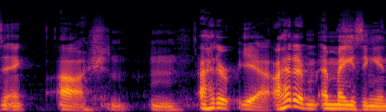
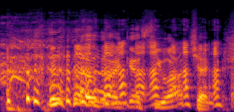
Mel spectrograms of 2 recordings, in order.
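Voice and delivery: high, loud burst through laughter; drawn-out, high, laughing delivery; 13 semitones higher, 6 dB louder, much slower than usual. Retold or imitated. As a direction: crack up while conceding the point. Retelling her own amazed reaction, laughing.

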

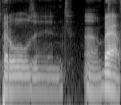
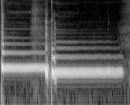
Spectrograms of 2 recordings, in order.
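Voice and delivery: high sung ding dong chime; airplane chime; 6 dB louder than usual. Pretend. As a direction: imitate the cabin seatbelt chime.

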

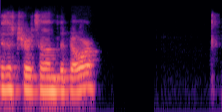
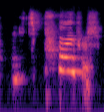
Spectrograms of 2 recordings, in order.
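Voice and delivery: high, squeaky mock little-girl voice, softer; mimicking a child; 9 dB quieter than usual. Housekeeper repeating the child's words to the priest, high mock child voice. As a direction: housekeeper parroting the kid's prim little voice. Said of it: "And she imitated me".

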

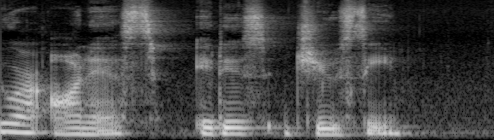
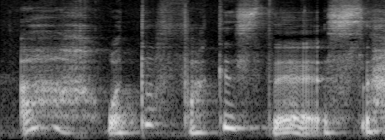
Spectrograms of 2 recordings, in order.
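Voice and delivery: put-on valley girl; 3 semitones higher than usual. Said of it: "I totally Valley Girl moment".

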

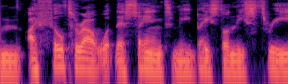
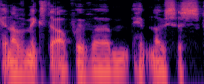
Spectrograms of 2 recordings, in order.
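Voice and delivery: ordinary talk

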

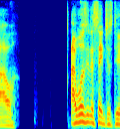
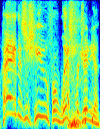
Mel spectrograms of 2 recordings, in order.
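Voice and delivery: southern twang; 7 semitones higher than usual. Retold or imitated. Old West Virginia caller greeting the radio host, in a Southern twang. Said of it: "got a southern twang".

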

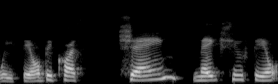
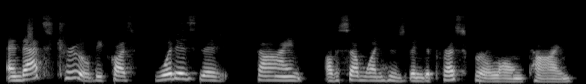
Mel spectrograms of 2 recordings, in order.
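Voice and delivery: ordinary talk

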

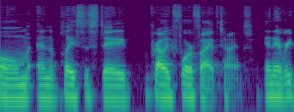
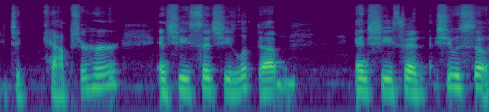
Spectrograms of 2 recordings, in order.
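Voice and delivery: usual speaking voice

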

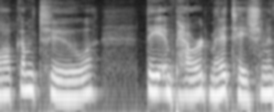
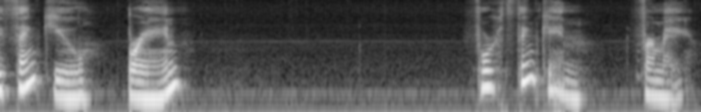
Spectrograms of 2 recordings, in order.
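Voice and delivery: guided meditation; 2 semitones higher than usual. Acted. Podcast host guiding children to thank heart, brain and body, guided meditation. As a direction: guide children gently through it, leaving room to breathe.

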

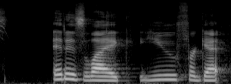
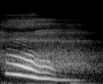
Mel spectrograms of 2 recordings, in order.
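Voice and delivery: sigh of relief; 6 semitones higher, 9 dB louder than usual. Pretend. Relief on first period day.

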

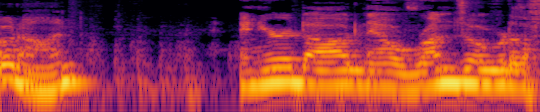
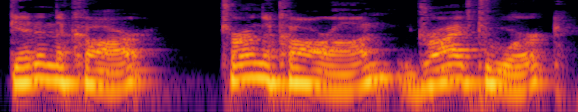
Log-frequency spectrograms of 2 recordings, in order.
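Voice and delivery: normal talking voice

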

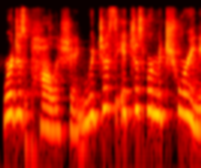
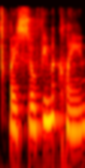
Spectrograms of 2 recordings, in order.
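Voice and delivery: ordinary talk, nothing marked

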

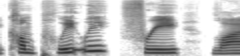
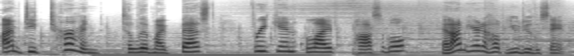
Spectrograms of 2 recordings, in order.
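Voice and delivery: brassy voice; 3 semitones higher than usual. Acted. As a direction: sell it like a radio host. Podcast intro read over music.

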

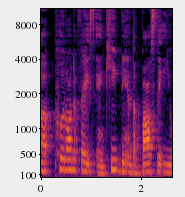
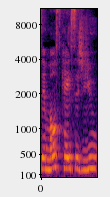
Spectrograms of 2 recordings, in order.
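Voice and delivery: usual speaking voice

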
